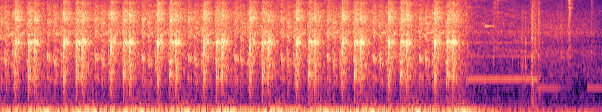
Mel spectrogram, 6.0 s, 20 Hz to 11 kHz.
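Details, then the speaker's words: 2003 Ford F350 6.0 PowerStroke diesel run out of fuel, refilled, key bumped to prime: long even cranking about two compression beats a second, hitting on a cylinder or two without starting; fuel rail completely empty. "It's the it's hitting on a cylinder or two, just getting some fuel back up to it. Fuel rail's completely empty."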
